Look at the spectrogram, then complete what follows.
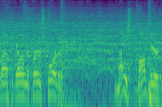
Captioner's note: crowd Noise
